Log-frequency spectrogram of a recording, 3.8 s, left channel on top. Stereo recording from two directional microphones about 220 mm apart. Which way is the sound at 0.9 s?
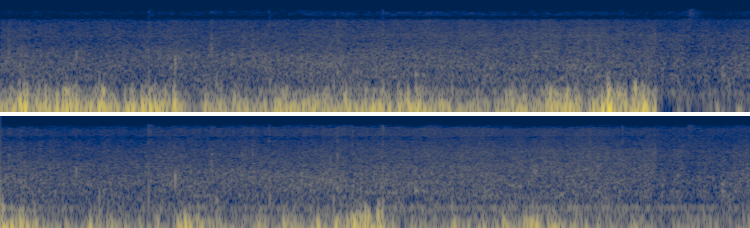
40° right (ahead or behind).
